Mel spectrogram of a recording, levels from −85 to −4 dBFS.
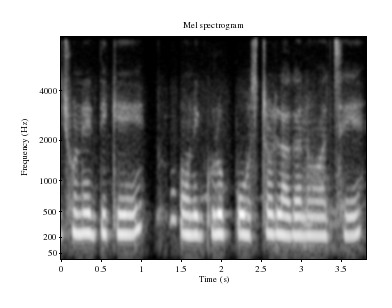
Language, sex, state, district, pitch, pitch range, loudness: Bengali, female, West Bengal, Cooch Behar, 235 Hz, 220-240 Hz, -15 LUFS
